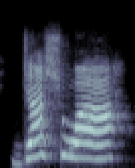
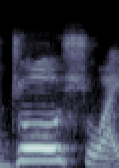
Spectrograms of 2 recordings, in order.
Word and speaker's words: Joshua: Joshua, I hope you do not pronounce your name as Joshua. It's Joshua. The letter O in your name sounds as in orange. Joshua.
